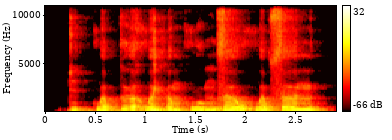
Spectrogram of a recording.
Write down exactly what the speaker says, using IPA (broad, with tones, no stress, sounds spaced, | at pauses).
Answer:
k i˨˩ k̚ h w ə̰˧˨ w k ɨ˧ ə̯ h w ə̰˧˨ j ʔ ə˨˩ m h w u˨˩ ŋ z əː˨˦ w h w ə̰˧˨ w s ə˧ n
